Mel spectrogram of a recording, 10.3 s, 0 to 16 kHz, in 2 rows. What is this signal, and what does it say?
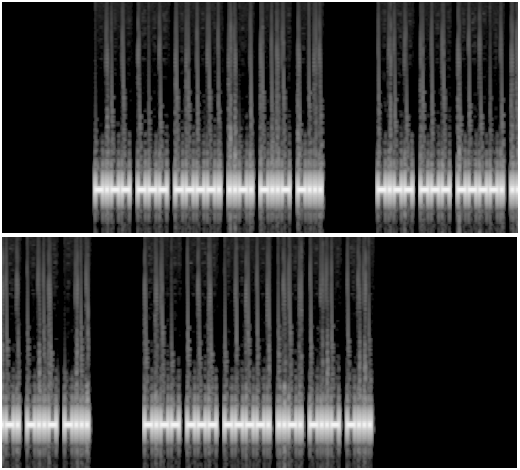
Morse code, heard as a keyed tone, about 46 wpm, 700 Hz. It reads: YO9FXB YO9FXB YO9FXB
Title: DXCC-100 Call Signs - 6 Characters - Repeated 3x - 45wpm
